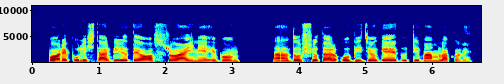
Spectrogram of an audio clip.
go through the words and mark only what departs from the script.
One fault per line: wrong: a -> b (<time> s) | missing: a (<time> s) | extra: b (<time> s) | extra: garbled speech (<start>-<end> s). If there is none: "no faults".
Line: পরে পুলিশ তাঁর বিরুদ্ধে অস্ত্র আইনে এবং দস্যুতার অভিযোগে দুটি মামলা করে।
no faults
